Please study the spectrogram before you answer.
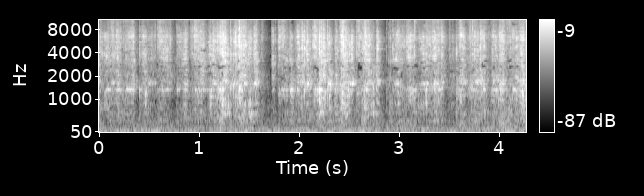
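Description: Long nails scratch rapidly across the hollow metal mesh grille of a large silver condenser microphone. The result is a dense, bright, hissing rasp with rhythmic swells and brief dips, almost no low end.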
